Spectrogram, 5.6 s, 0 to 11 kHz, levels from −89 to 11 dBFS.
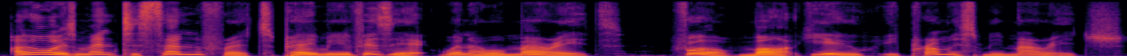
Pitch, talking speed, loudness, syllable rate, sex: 235 Hz, 245 wpm, -19 LUFS, 5.9 syllables/s, female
